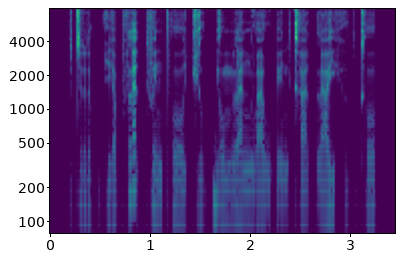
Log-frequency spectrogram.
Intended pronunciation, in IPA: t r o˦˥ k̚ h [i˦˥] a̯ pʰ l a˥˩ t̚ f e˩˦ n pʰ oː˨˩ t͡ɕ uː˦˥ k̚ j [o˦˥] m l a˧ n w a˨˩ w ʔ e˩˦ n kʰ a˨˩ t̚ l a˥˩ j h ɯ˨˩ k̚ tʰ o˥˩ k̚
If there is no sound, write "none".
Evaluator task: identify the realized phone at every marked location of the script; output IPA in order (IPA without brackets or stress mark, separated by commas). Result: i˨˩, o˦˥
